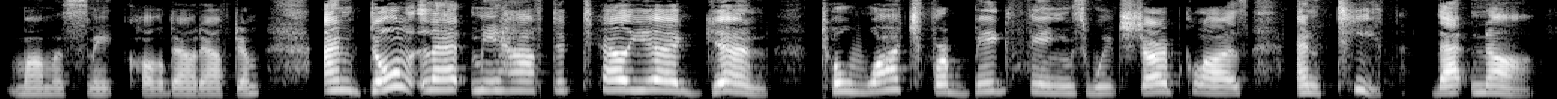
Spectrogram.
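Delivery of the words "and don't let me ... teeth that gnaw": mother's warning. A narrator's reading. Mother's warning called after son.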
